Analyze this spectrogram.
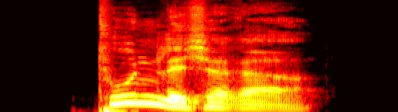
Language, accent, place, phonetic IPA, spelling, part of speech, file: German, Germany, Berlin, [ˈtuːnlɪçəʁɐ], tunlicherer, adjective, De-tunlicherer.ogg
- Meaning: inflection of tunlich: 1. strong/mixed nominative masculine singular comparative degree 2. strong genitive/dative feminine singular comparative degree 3. strong genitive plural comparative degree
